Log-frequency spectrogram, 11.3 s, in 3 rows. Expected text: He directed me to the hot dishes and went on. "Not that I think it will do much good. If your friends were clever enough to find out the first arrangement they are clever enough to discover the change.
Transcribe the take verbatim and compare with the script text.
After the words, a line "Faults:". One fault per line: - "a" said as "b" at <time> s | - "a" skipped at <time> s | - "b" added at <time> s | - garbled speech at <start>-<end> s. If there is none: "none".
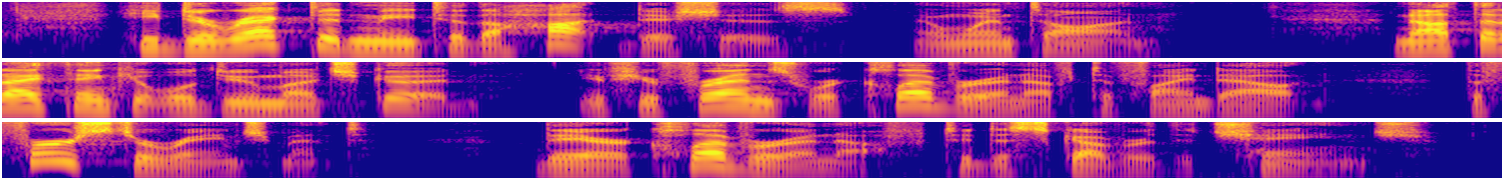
He directed me to the hot dishes and went on. "Not that I think it will do much good. If your friends were clever enough to find out the first arrangement they are clever enough to discover the change.
Faults:
none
